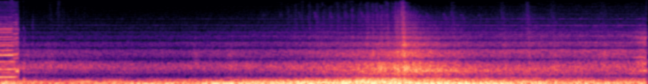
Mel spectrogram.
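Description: Low, steady rumbling drone with no melody, swelling into a brief whoosh about four seconds in.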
